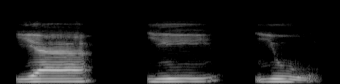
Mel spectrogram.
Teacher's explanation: Dia sejajar antara tengah lidah sejajar dengan rahang atas. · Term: huruf ya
